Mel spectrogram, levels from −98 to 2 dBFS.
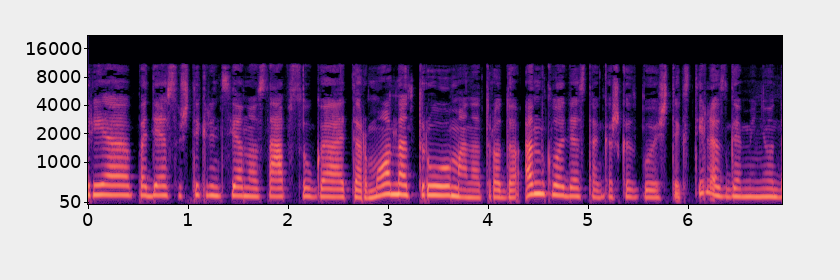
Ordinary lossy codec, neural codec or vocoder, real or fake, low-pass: MP3, 64 kbps; none; real; 10.8 kHz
